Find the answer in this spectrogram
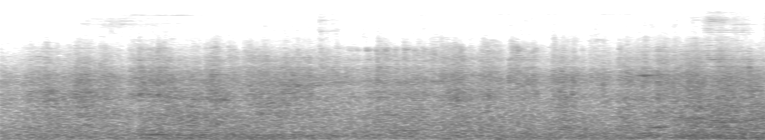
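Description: Union Pacific intermodal freight train rolling past: a steady rumble of wheels on the rails with light clatter.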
